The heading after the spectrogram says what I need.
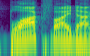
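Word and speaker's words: BlockFi: you know we're so it's block fie calm and it's spelled like block and then fi right and and tell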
